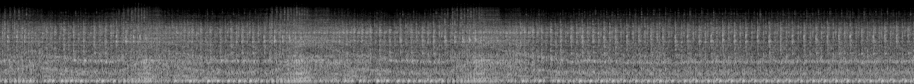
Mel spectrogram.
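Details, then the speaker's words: Rebuilt Matchless G11 twin, tick-over dropped, oil returning to tank, before road test: steady, even thumping idle with no knocks or rattles; normal idle. "it's quite quiet we can just drop the tick over down a bit now"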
